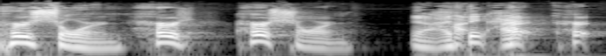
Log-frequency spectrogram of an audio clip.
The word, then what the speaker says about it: Hirschhorn: Hirschhorn.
